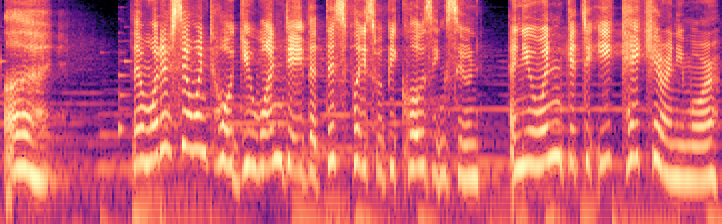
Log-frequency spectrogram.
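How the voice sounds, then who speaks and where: A woman voicing a tiny, excitable floating female companion who chirps and talks about herself in the third person. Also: very high voice, moderate pace. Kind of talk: video game voice acting. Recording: game audio with reverb and music.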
